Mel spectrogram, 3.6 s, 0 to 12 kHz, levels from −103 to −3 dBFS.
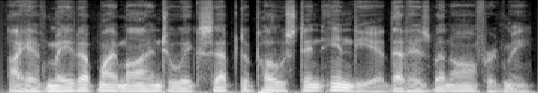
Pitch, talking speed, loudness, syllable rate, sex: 90 Hz, 285 wpm, -15 LUFS, 6.1 syllables/s, male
